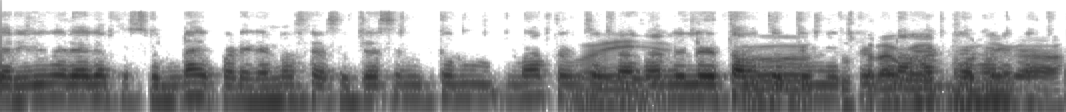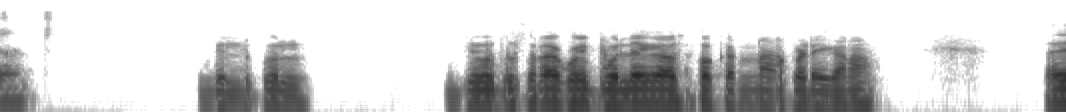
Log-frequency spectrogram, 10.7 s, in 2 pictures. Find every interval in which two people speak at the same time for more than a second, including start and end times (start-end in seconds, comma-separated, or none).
2.9-5.2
